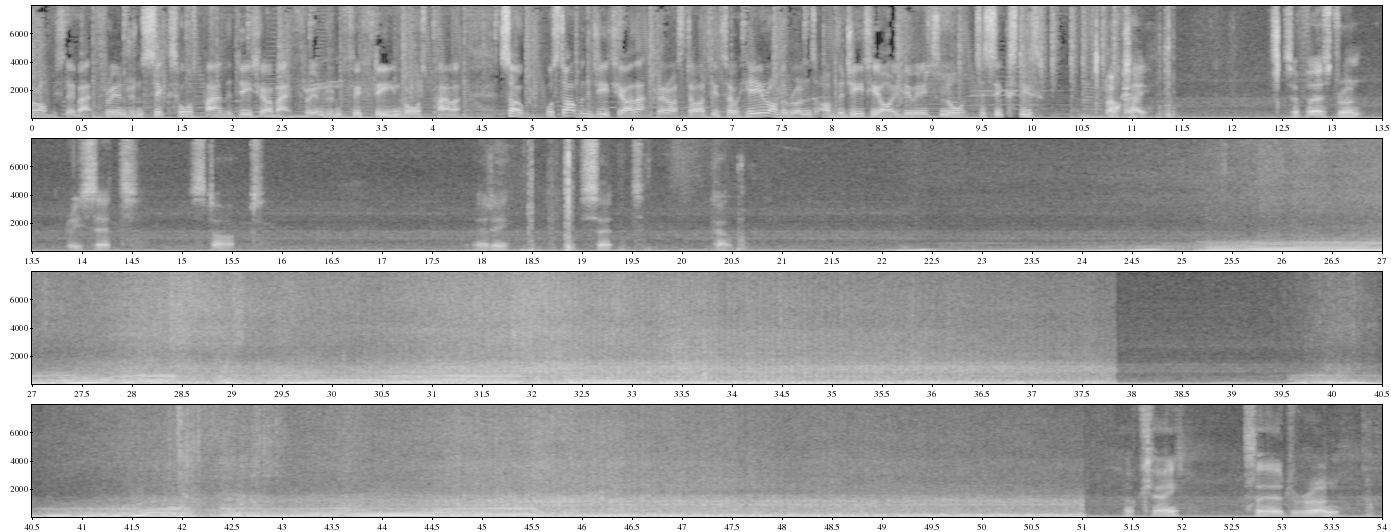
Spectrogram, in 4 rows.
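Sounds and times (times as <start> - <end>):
car engine accelerating hard: 0.0 - 4.6, 21.9 - 54.0.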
